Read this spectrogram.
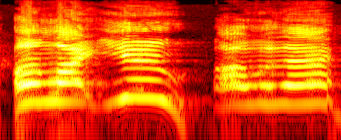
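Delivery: high, loud, slow jab; calling out. Real, not acted. Comedian to audience member mid-story, calling out. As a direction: holler it across the room.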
